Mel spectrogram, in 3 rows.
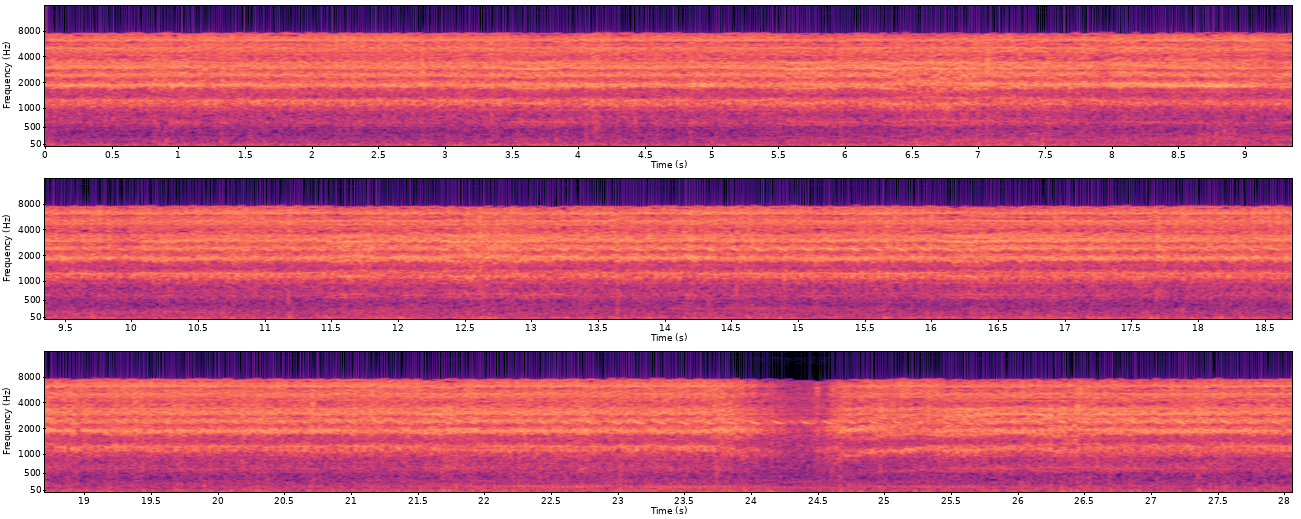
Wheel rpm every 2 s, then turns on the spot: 160, 160, 160, 160, 160, 160, 160, 160, 160, 160, 160, 160, 100, 160.
none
